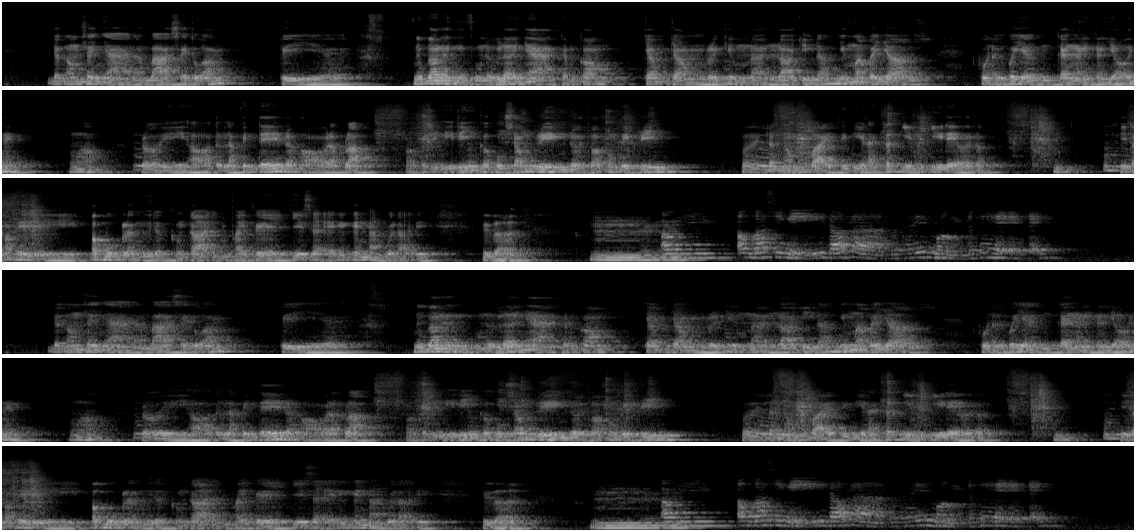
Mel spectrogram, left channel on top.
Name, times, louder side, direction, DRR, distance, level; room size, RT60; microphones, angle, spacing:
voice 1, 0.5-2.3 2.8-3.8 4.1-6.1 6.4-11.5 12.0-12.4 12.7-15.1 15.4-18.0 18.7-21.2 21.8-22.0 22.5-28.0 28.5-29.5, left 1 dB, 50° left, 0.6 m, -30 dB
voice 2, 12.6-13.0 16.0-16.2 18.8-19.2 22.3-22.8 29.2-33.1, left 1 dB, 5° left, 0.8 m, -37 dB
sound 1, 15.0-15.7 16.2-17.9 19.0-19.5 20.1-20.6 21.4-21.9 22.5-23.1, equal, 15° right, 1.2 m, -43 dB
6.4 x 3.2 x 5.3 m
head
